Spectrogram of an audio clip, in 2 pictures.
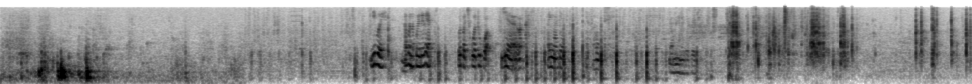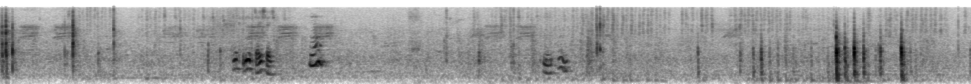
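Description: Water splashing in a plastic basin as a wet foot is rinsed by hand, then short scraping strokes of a pumice stone scrubbing the sole and toes of a soapy foot. Short pitched animal calls break in about three seconds in, the loudest sound in the stretch, and again more faintly near nine and eleven seconds.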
